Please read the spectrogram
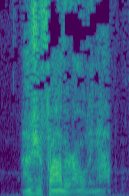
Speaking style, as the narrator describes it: Jamie sighed

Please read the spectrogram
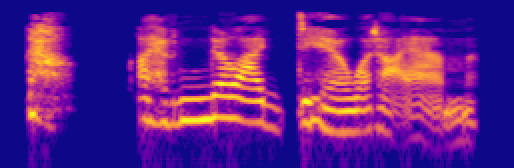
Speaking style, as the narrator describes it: sighed Lady Lejeune

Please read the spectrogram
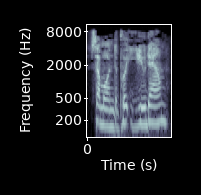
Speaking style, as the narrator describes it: Dalton says

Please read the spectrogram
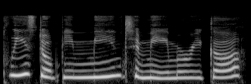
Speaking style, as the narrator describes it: she whimpers

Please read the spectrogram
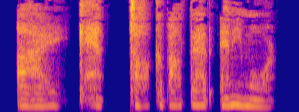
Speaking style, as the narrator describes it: she whispered

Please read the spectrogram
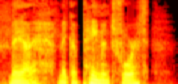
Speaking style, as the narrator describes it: I asked through gritted teeth, against greed, greed with a feeling of guilt mixed in

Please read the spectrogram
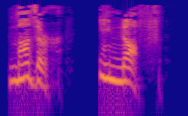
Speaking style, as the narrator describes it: Deimos snapped

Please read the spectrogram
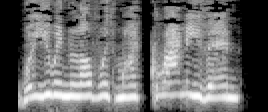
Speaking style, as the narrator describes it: Elsa yells after him

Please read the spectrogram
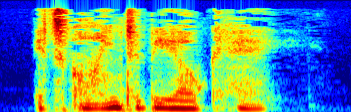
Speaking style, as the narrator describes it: she whispered

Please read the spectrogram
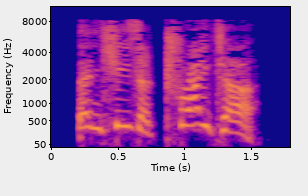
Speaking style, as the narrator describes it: a woman shrieked

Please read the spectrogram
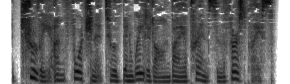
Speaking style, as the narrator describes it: I added quickly

